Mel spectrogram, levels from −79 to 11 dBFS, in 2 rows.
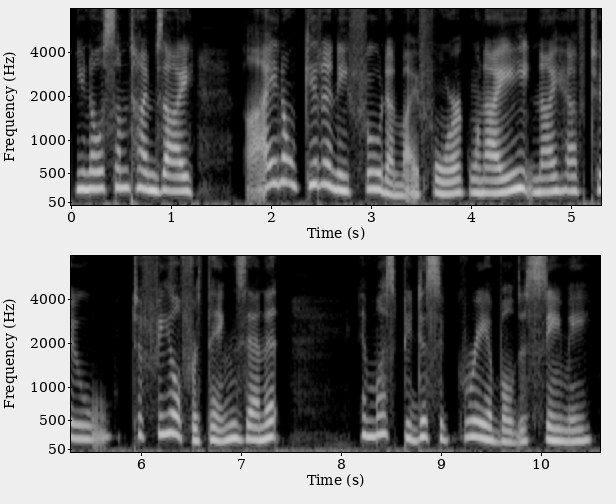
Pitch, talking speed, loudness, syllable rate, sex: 225 Hz, 165 wpm, -16 LUFS, 4.3 syllables/s, female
